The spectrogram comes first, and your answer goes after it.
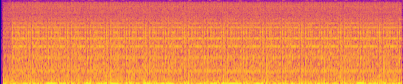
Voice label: scanner audio trunk

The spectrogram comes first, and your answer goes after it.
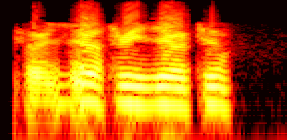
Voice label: scanner audio, Sheriff

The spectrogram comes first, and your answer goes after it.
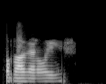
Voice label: Tempe Police, scanner; SimulcastF-Tempe

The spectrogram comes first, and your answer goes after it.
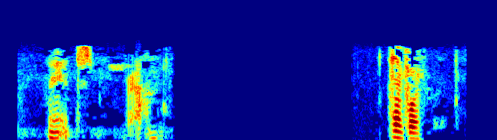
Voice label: Surprise Police Dispatch; Regional Wireless Cooperative (RWC) - White Tanks Regional Park

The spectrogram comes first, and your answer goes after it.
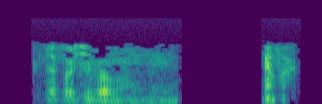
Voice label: Phx PD Dispatch, scanner; C- Chandler

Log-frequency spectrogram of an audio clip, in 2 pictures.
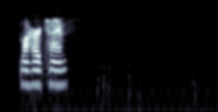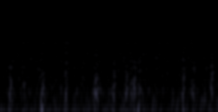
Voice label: Chandler Police, scanner

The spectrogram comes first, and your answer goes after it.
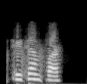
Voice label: Sheriff, scanner audio

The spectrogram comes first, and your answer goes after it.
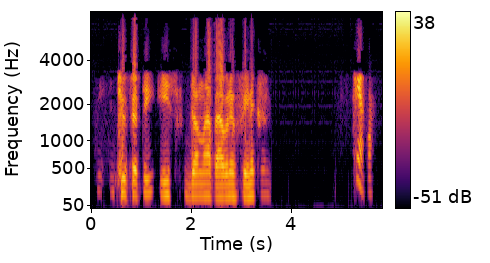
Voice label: Central Sheriff Central, scanner audio trunk

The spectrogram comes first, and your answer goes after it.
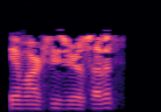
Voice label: FD Dpts VHF 156.240 Patch

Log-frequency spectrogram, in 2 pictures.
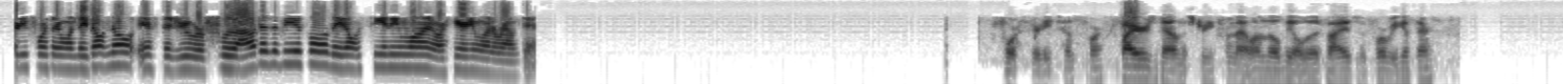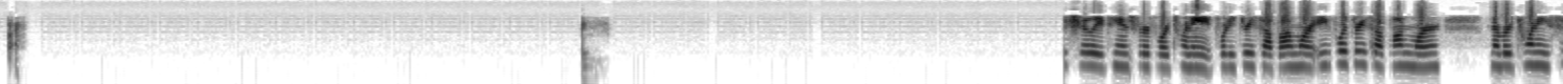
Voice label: Sheriff, scanner audio

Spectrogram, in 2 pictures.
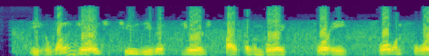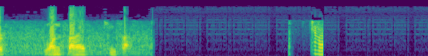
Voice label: Interop Mutual Aid, scanner audio; G1 Interop MutualAid-InterS; ThompsonPeakHigh

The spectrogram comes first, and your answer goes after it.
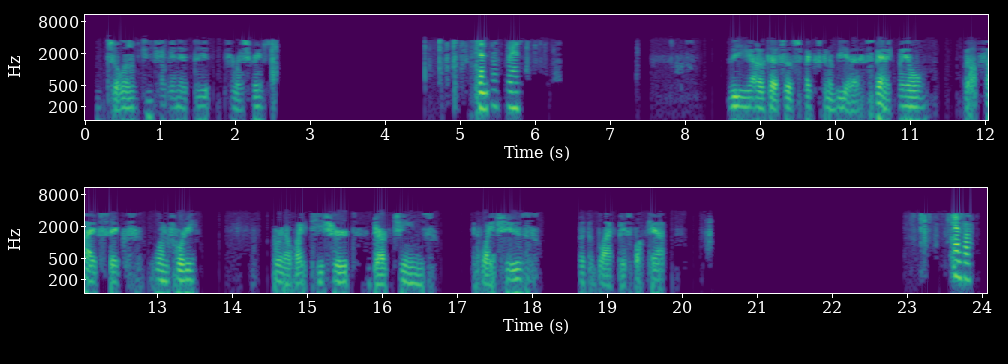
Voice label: Dispatch, scanner; Regional Wireless Cooperative (RWC) - Simulcast H- Scottsdale; Scottsdale PD

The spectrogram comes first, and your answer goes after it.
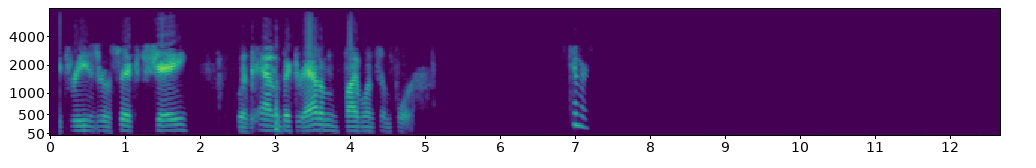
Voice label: scanner, Scottsdale Police; SPD - PD2; RWC; Thompson Peak High

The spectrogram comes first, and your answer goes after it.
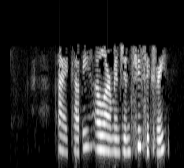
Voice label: Fire Departments, scanner

